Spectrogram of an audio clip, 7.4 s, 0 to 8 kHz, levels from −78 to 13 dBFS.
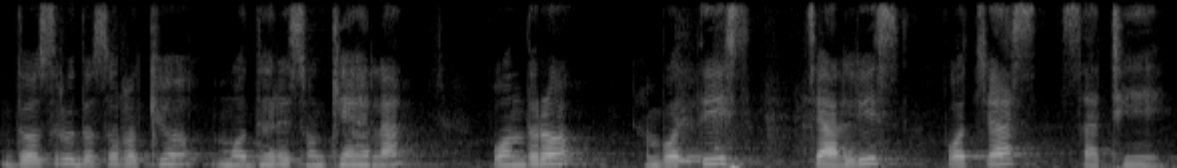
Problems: none marked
